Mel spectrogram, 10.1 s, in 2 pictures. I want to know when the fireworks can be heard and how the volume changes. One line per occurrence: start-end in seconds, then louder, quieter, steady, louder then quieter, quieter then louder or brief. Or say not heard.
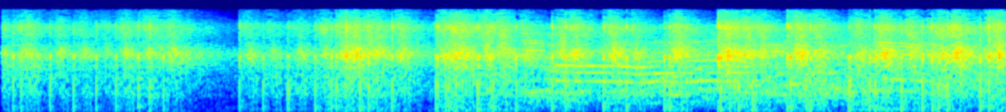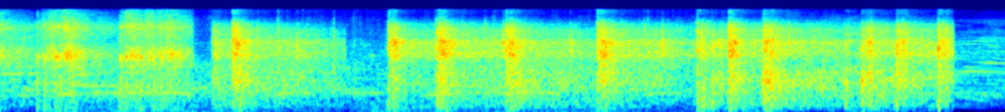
0.0-9.8 louder.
